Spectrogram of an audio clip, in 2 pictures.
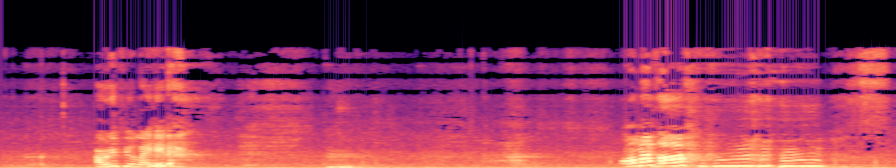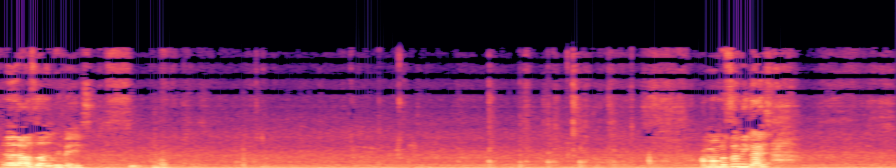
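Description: Another young woman talks and laughs close to the microphone.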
